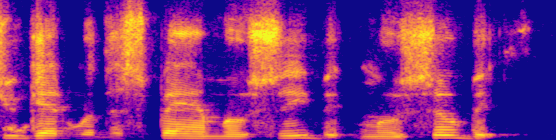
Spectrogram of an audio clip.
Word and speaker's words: musubi: That's what you get with the spam musubi. How do you say that? Musabi? Wasabi? Musubi, yeah. Musubi.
